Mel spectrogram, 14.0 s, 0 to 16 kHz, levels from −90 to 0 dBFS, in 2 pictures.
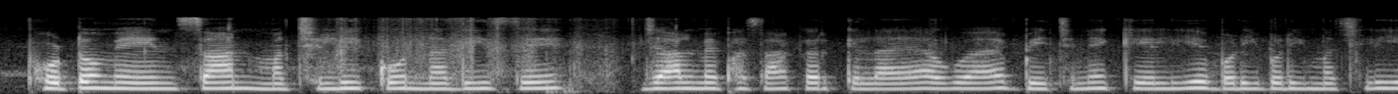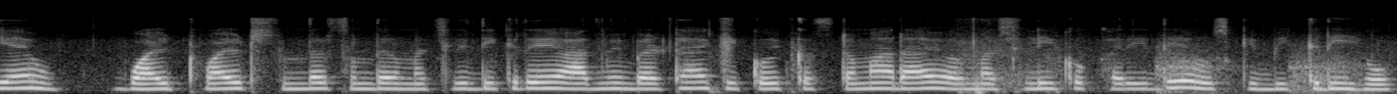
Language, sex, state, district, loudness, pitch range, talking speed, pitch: Hindi, female, Uttar Pradesh, Varanasi, -20 LUFS, 215-230 Hz, 185 wpm, 220 Hz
